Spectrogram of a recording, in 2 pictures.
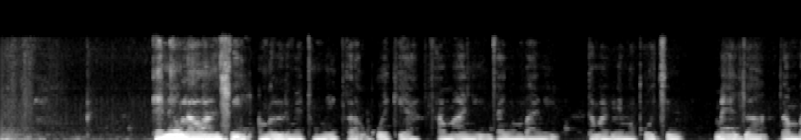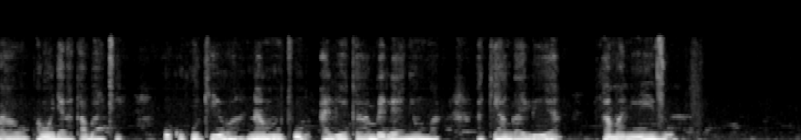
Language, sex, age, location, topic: Swahili, female, 18-24, Dar es Salaam, finance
